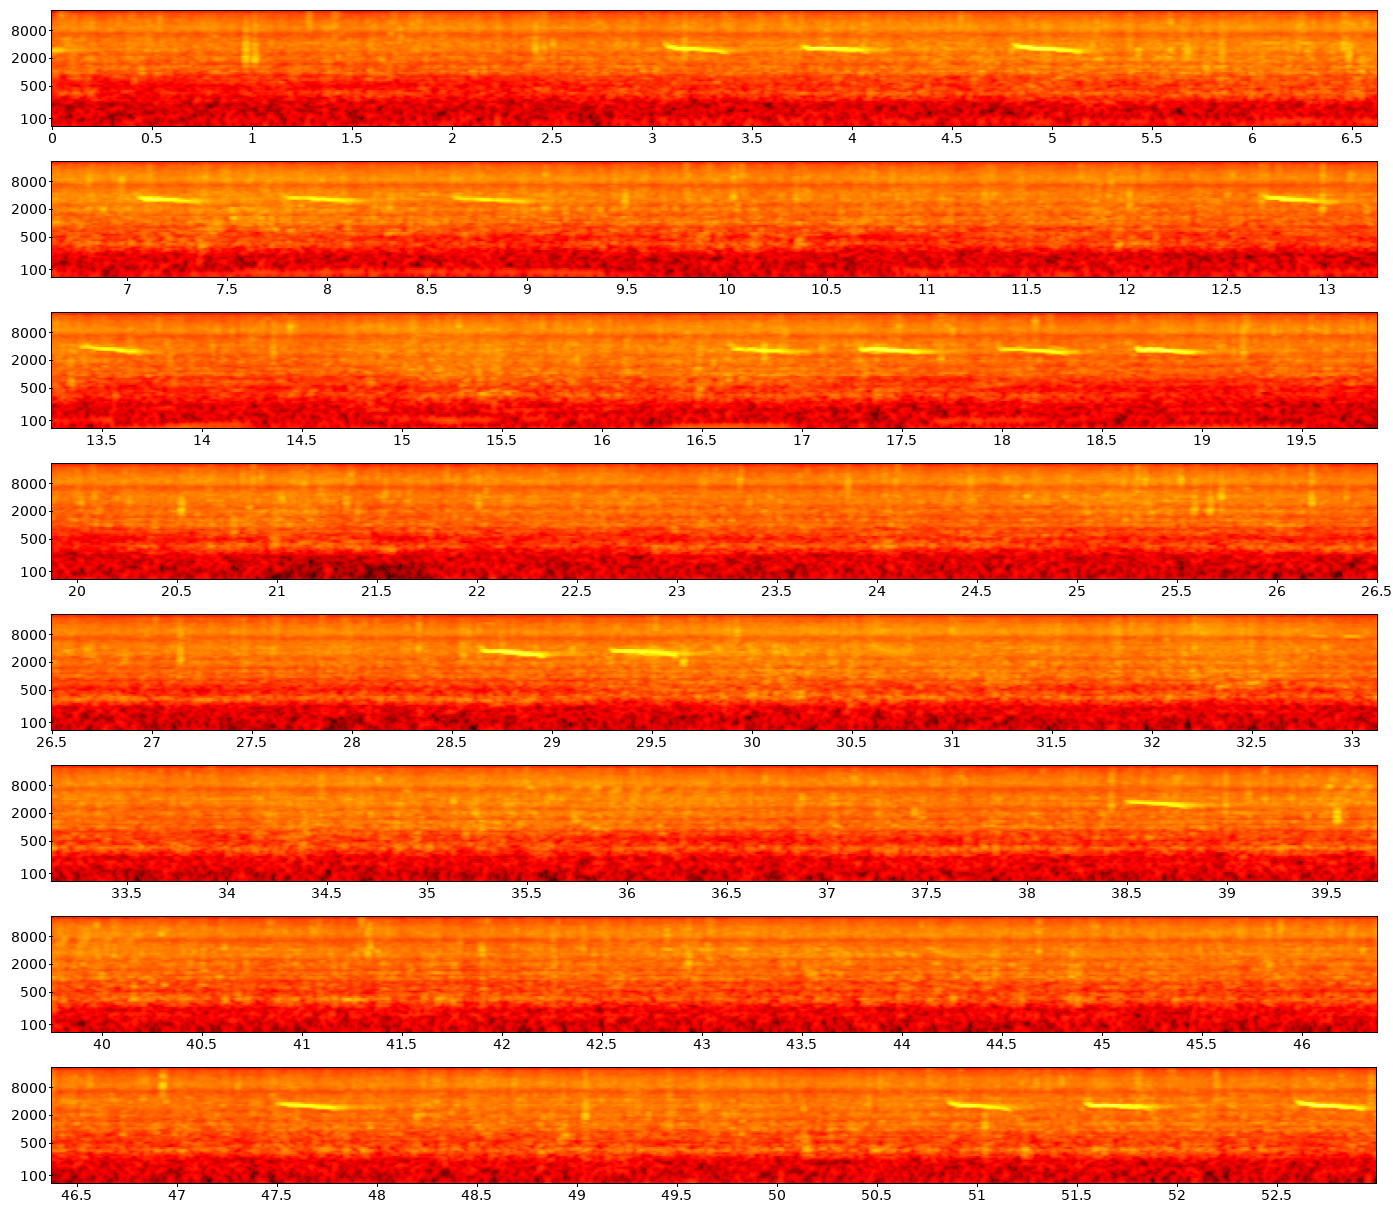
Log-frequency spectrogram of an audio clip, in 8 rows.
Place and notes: Svatý Jan pod Skalou 40, 266 01 Svatý Jan pod Skalou, Czechia - healing spring of Saint Ivan
the sound of the water running from the spring in the cave of Saint Ivan in the Svatý Jan pod Skalou Monastery.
